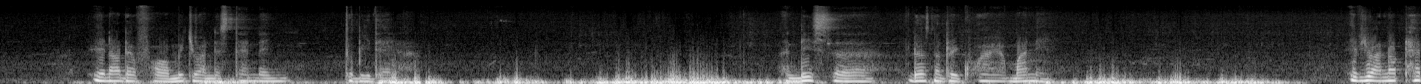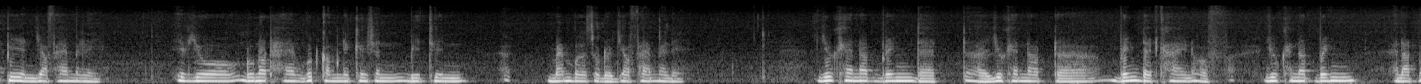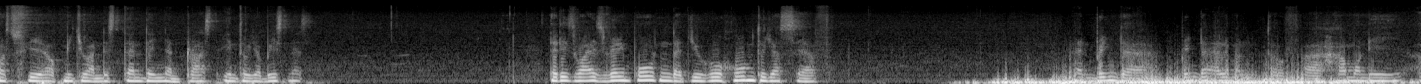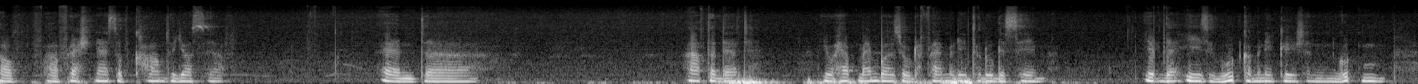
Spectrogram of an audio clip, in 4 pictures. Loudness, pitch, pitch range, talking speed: -12 LUFS, 140 Hz, 95-160 Hz, 115 wpm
